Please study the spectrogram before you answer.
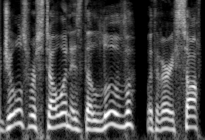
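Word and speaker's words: Louvre: The Paris Palace turn museum where the jewels were stolen is the Louv with a very soft pronunciation on the weight loss drug is called Mjaro, which a lot of people can't seem to get right.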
